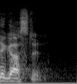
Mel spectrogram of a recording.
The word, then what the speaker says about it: Augustine: If you had Martin Luther or St. Augustine. By the way, it's pronounced Augustine, not Augustine, but, you know, it's one of my pet peeves. It's Augustine. Jesus still loves you if you say Augustine.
